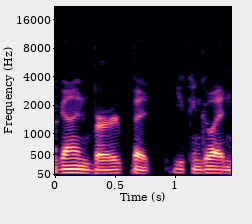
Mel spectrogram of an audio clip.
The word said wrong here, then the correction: Edinburgh: You have to say Edinburgh, okay? It's like a bra. – Edinburgh.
